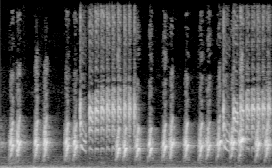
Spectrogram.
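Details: Wild yellow-vented bulbul singing for use as a trapping lure, with paired chirps at the start, then a steady stream of bubbly repeated notes with a raspy upper layer in the middle.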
